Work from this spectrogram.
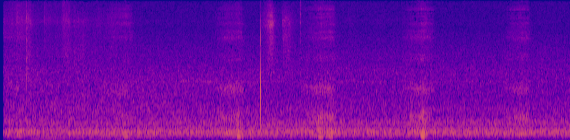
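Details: Sleeping dog snoring: soft rasping snore bursts recur at uneven intervals of about two seconds over a low, steady indoor background hum.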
